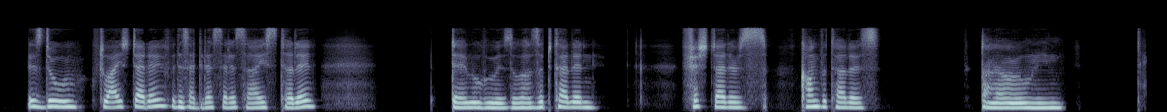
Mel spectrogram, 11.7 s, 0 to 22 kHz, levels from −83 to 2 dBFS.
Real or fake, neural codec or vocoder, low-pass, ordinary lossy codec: fake; codec, 16 kHz, 0.5 kbps, FunCodec, trained on LibriTTS, 25 frames a second; none; none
